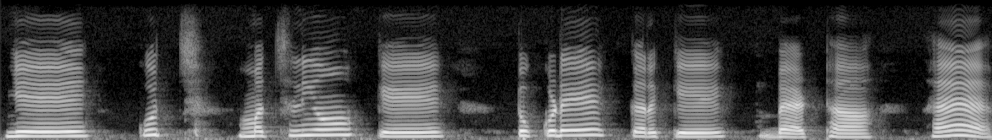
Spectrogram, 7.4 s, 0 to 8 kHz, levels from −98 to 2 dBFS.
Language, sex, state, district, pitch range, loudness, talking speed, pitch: Hindi, female, Punjab, Fazilka, 225-285 Hz, -13 LUFS, 65 wpm, 245 Hz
